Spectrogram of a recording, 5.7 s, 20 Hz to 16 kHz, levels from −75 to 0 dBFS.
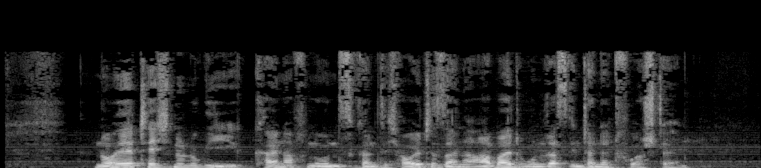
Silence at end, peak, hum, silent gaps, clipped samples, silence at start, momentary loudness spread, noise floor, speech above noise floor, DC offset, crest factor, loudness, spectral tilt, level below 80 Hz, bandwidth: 0.55 s; -2 dBFS; none; none; under 0.1%; 0.2 s; 14 LU; -43 dBFS; 25 dB; under 0.1%; 18 dB; -19 LUFS; -5 dB/octave; -44 dBFS; 11.5 kHz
